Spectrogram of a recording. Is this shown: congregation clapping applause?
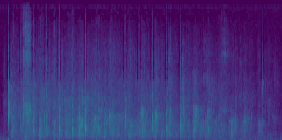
yes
